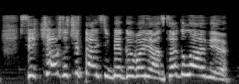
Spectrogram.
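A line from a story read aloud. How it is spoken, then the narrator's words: Shouting. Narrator (Russian): она кричала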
